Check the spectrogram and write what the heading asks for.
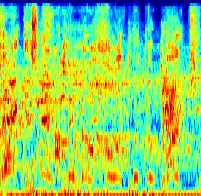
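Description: Hip-hop music: a rapped verse over a beat with heavy, steady bass.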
